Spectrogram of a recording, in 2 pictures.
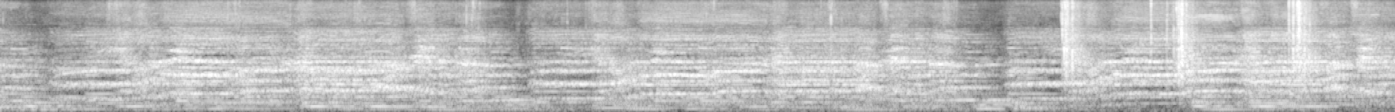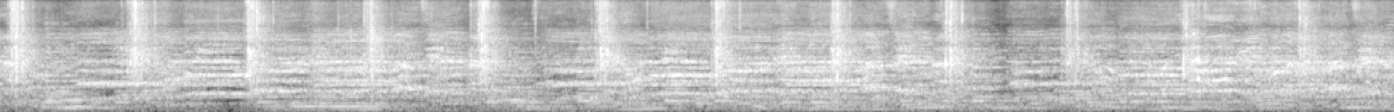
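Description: Mixed-voice high school choir singing in harmony. About ten seconds in, the singers start clapping on the beat, roughly two claps a second, over the singing.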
